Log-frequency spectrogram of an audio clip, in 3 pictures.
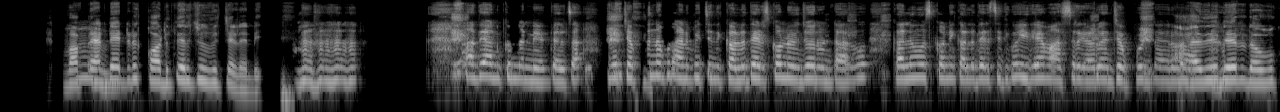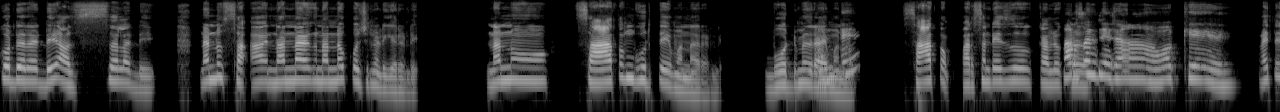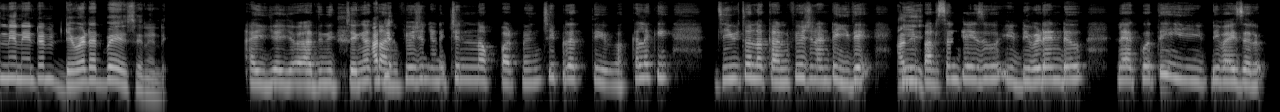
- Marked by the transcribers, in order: laughing while speaking: "మా ఫ్రెండ్ ఏంటంటే కన్ను తెరిచి చూపించాడండి"; in English: "ఫ్రెండ్"; laugh; chuckle; laughing while speaking: "అది నేను నవ్వుకున్నానండి అస్సలండి"; in English: "క్వెషన్"; in English: "బోర్డ్"; in English: "డివైడెడ్ బై"; other background noise; stressed: "ప్రతి"
- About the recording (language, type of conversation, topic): Telugu, podcast, చిన్నప్పటి పాఠశాల రోజుల్లో చదువుకు సంబంధించిన ఏ జ్ఞాపకం మీకు ఆనందంగా గుర్తొస్తుంది?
